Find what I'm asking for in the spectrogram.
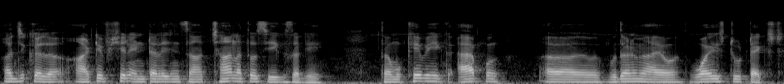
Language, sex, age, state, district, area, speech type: Sindhi, male, 45-60, Maharashtra, Mumbai Suburban, urban, spontaneous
